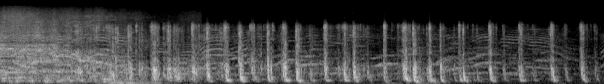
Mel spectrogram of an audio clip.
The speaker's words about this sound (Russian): Купил мужик новую узду, отдал старику деньги, сел на коня и домой поскакал.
